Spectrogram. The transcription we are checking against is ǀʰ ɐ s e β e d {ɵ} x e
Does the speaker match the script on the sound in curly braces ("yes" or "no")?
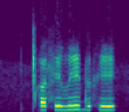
no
